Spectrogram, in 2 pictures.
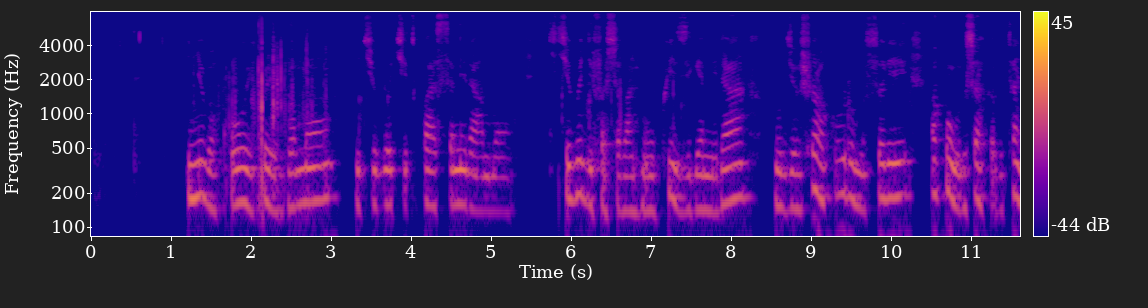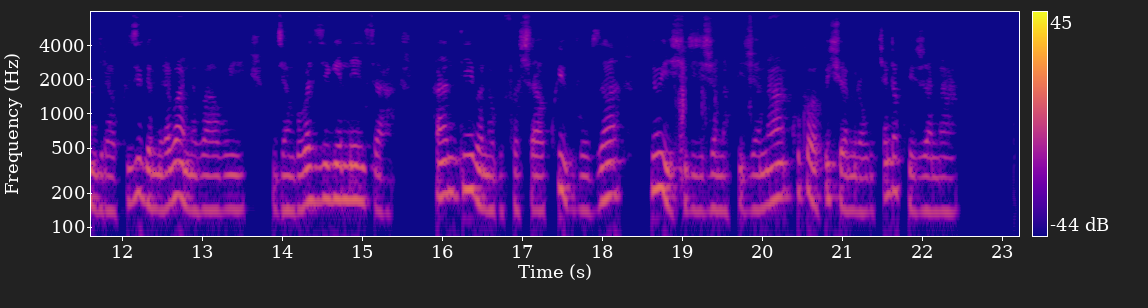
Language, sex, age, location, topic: Kinyarwanda, female, 18-24, Huye, finance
